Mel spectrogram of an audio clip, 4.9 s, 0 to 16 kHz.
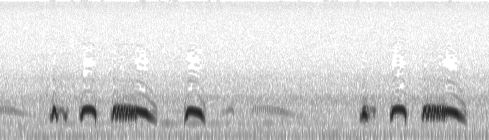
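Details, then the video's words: Vietnamese decoy spotted dove, Malai strain, aged one year, gives its luring call: quick stuttered coos, a clear short coo and a long bowed coo that falls away, then a short coo; the sequence repeats after a pause. "Tiếng chim cu gáy Malai kích bổi - Thanh niên Malai 1 năm tuổi gáy gọi nghe giọng quá phê."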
